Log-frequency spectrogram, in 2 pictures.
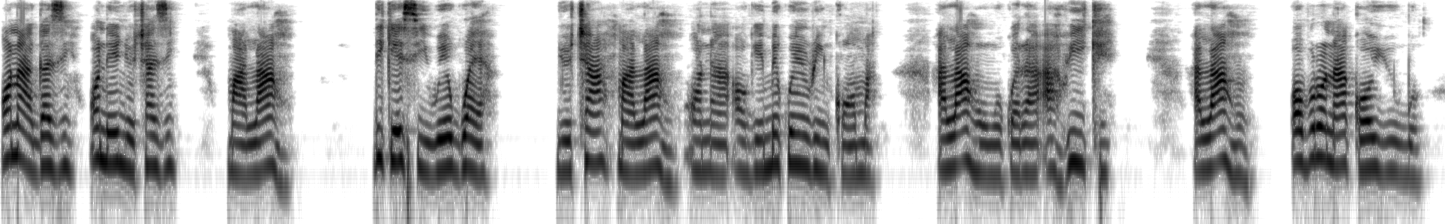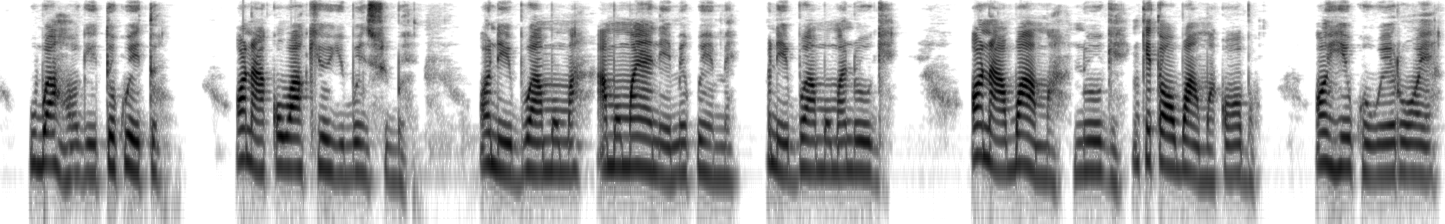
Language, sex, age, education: Igbo, female, 46-60, tertiary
